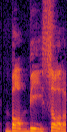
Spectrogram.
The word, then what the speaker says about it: Bobby Solo: lacrima sul viso by famous Italian singer Bobby Solo, and I'm pronouncing his name the Italian way.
